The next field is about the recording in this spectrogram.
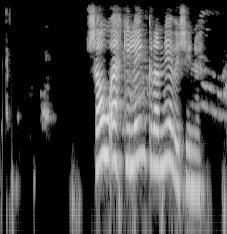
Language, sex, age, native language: Icelandic, male, 10, Icelandic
